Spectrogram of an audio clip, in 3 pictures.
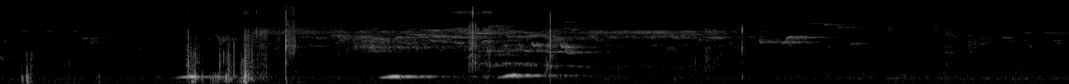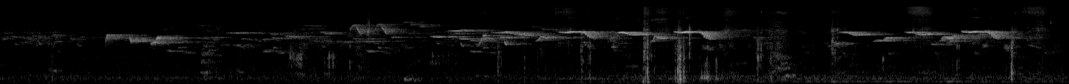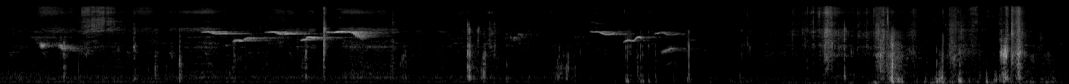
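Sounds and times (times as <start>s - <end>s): small birds chirping: 0.0s - 30.3s
footsteps on dry leaves: 15.5s - 23.5s, 28.7s - 32.0s.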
